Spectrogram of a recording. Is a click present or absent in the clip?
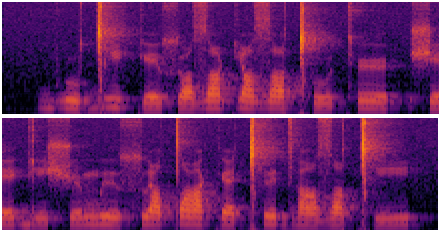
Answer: present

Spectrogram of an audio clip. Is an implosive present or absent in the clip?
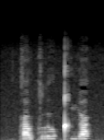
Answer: absent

